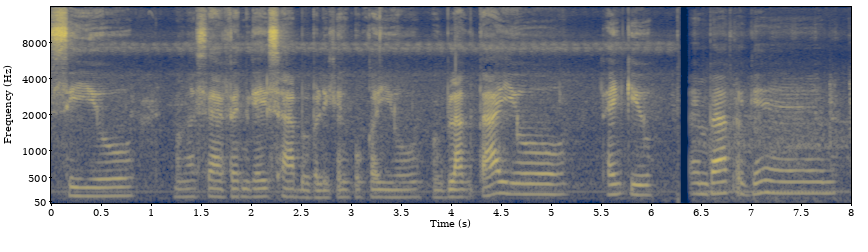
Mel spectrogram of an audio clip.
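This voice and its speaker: A quiet woman with a very deep, low pitch speaks at a very slow pace with lively intonation. Noticeable background noise and audible room echo fill the recording. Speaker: family vlogger. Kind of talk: casual vlog. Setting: at home, early morning. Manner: quiet, keeping voice low.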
